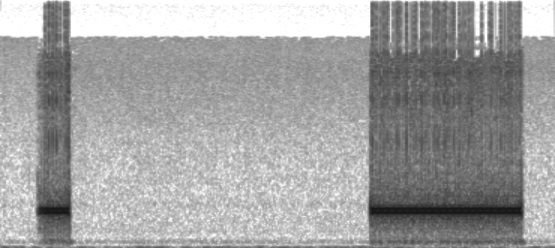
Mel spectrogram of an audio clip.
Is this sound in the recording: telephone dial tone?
yes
